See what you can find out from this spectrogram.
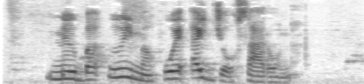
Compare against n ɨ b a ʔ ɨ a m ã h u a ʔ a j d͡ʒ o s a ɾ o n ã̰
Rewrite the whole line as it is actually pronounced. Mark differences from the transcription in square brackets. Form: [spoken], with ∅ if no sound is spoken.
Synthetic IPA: n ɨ b a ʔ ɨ [i] m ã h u [e] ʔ a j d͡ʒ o s a ɾ o n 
